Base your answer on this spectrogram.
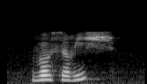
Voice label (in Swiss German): "wasserig", Bas Rhin; vin; aqueux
